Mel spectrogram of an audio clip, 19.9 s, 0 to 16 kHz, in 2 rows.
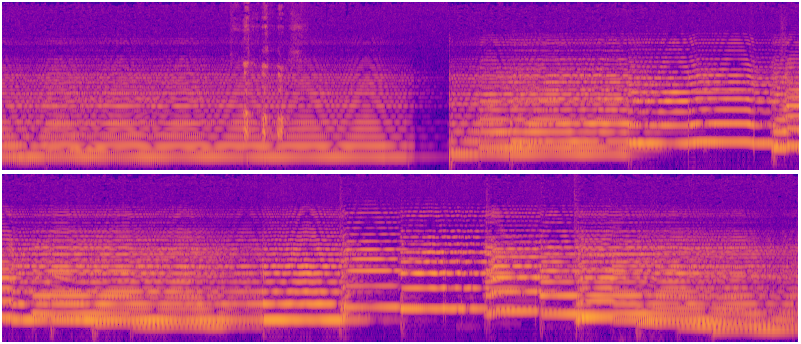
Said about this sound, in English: So that's kind of like the Mini Moog setting, and it's got like the glissando effects that you can dial in and out of it. But each one of these 9 settings on the Synth 9 has different characteristics.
